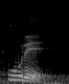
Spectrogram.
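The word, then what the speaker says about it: 올해: থোয়ান সাহেব উত্তর দিতেছে, উরে মানে এই বছর, রিউলের পরে হিউত থাকলে, রিউল বা ছেমের পরে হিউত থাকলে, রিউলটা হিউতের জায়গায় যে উচ্চারণ হবে, তাহলে সঠিক উচ্চারণ হবে উরে, মানে এই বছর, ইওয়াল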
